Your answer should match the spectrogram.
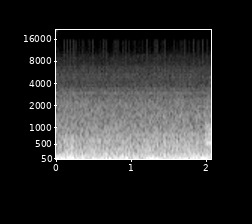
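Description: Royal Enfield Interceptor 650 parallel-twin motorcycle cruising at about 50 mph: a steady low rumble of engine, road and wind, heard from the rider's seat.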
